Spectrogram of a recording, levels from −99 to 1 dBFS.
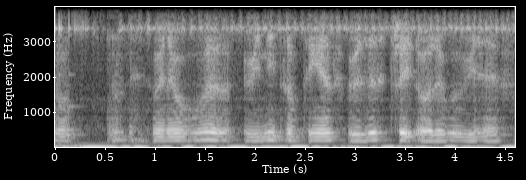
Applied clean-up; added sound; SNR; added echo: none; Coin (dropping) / Glass; 13 dB; reverberation time 0.1 s.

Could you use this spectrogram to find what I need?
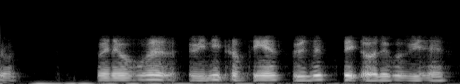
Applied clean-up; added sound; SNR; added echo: neural mask model DeepFilterNet 3.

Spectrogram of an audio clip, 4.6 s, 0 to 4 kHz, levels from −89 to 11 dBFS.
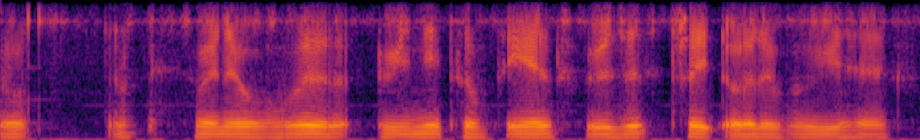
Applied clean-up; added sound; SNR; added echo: neural separator model SepFormer WHAMR!.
